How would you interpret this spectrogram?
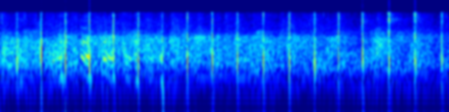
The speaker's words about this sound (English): Here we go, Christmas jumpers. Well done. Well done. Brilliant. Give them a clap. Well done.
